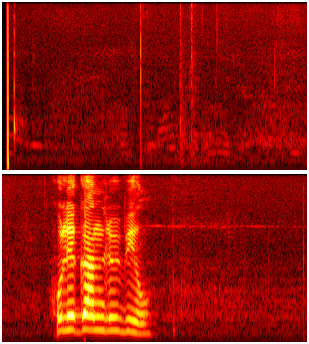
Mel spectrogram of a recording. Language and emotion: Russian, neutral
